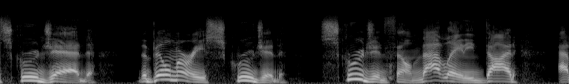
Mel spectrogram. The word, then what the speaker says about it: Scrooged: I feel like I need to pronounce that more carefully. When you see it in writing, it's Scrooed. But like, you know, you get to talking fast and it's like Scrooge.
